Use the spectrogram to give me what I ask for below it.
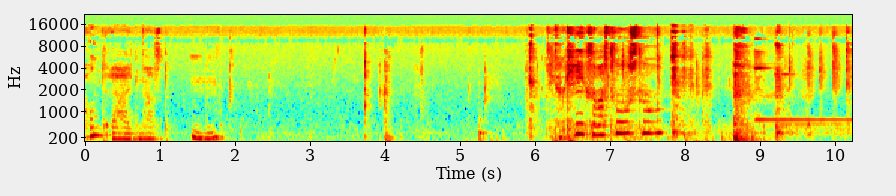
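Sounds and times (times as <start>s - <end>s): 
speech: 0.6s - 2.0s, 6.6s - 8.1s
doorbell chiming: 8.9s - 10.2s.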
